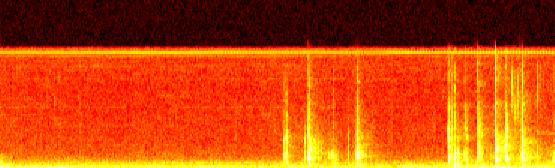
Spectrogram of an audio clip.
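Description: Fingers type on a computer keyboard, entering a user ID, password and captcha code, with a quiet stretch before irregular clusters of sharp key clicks toward the end, close and fairly faint.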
